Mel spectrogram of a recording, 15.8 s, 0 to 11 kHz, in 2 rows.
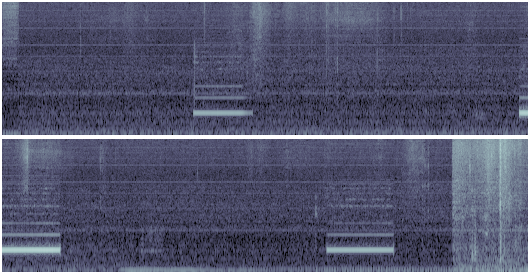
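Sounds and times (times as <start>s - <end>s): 
telephone ringback tone on an outgoing call in Indonesia: 2.9s - 3.8s, 7.8s - 8.8s, 12.8s - 13.8s.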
